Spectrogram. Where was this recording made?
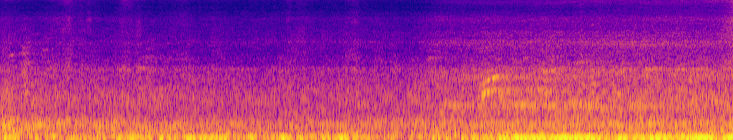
in a residential area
